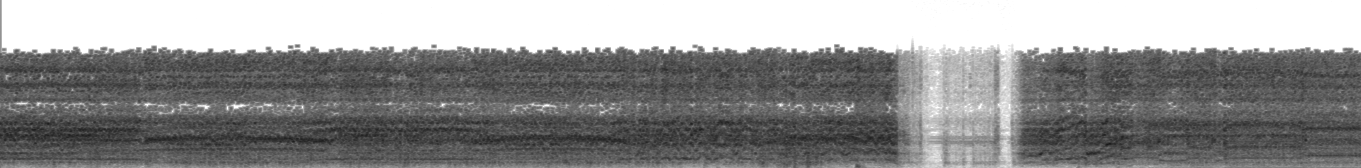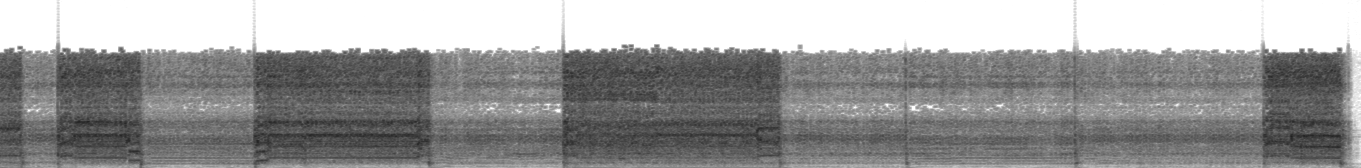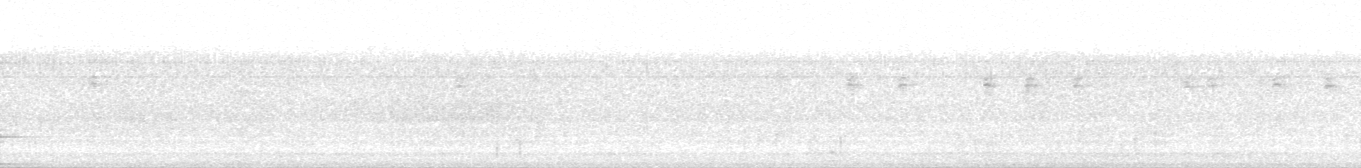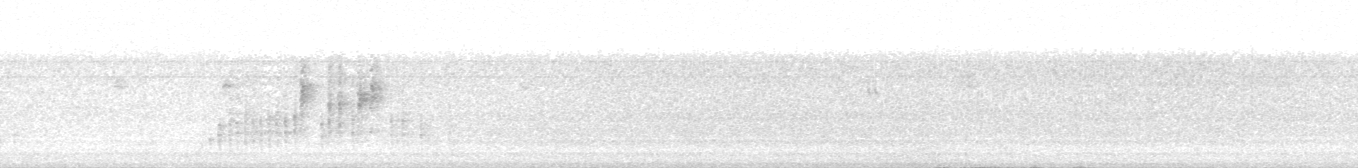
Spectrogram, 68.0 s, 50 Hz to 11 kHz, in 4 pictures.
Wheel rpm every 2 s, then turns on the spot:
160, 160, 160, 160, 160, 100, 90, 190, 170, 110, 180, 90, 200, 90, 50, 50, 120, 0, 0, 0, 0, 0, 0, 0, 0, 0, 0, 0, 0, 0, 0, 0, 0, 0.
16-20 22-24 26-32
